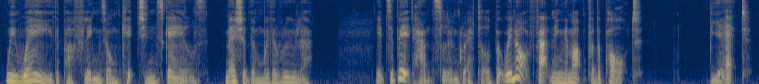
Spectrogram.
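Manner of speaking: ordinary delivery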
